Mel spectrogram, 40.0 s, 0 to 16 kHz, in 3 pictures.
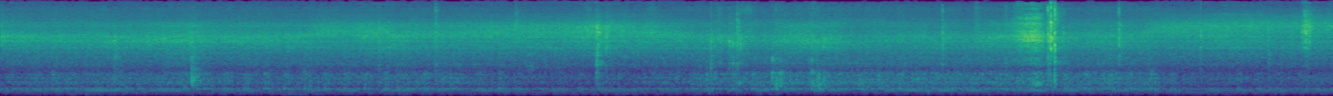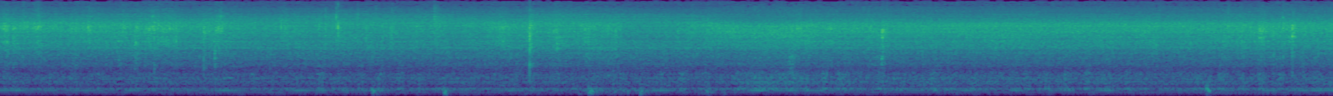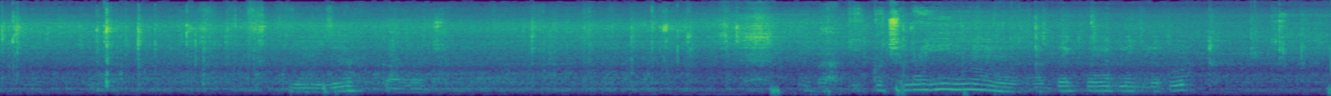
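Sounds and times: steady hum and hiss: 0.0 - 39.9.

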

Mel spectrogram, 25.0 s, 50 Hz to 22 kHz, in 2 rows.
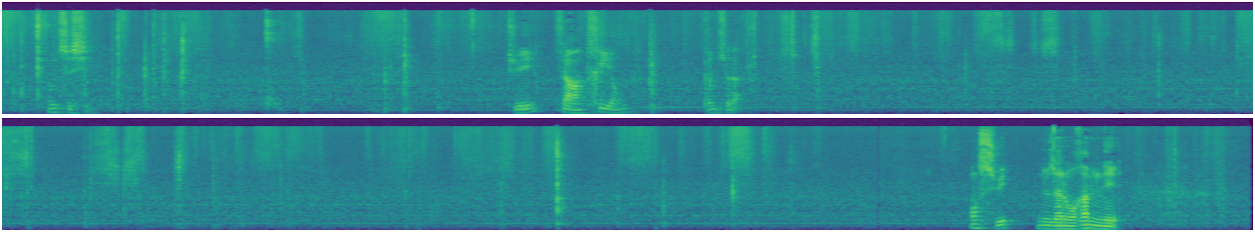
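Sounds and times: paper rustling being folded: 0.0 - 2.2, 2.9 - 5.0, 6.0 - 20.3
faint steady hum: 0.0 - 25.0.

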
